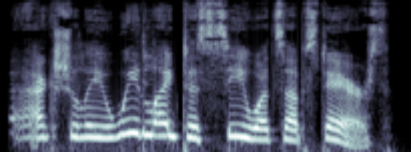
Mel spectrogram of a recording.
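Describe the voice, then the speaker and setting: A woman's voice: sits high, animated, moderate pace, dry recording, voice pushed up. Woman voicing an insistent male investigator, dry sound. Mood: businesslike, insistent. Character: determined, suspicious male police investigator. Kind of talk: audiobook character dialogue.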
